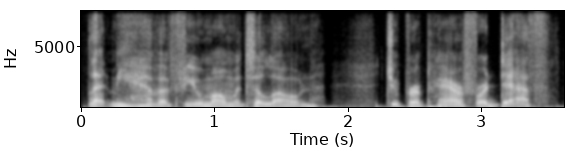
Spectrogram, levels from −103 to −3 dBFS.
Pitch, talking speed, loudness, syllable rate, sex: 165 Hz, 180 wpm, -22 LUFS, 5.3 syllables/s, male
